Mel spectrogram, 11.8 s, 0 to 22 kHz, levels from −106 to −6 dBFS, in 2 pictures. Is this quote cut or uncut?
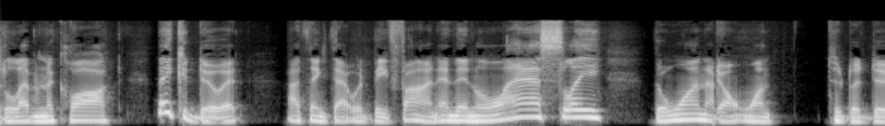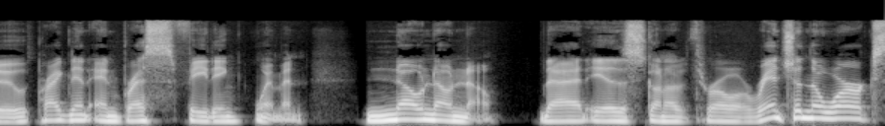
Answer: cut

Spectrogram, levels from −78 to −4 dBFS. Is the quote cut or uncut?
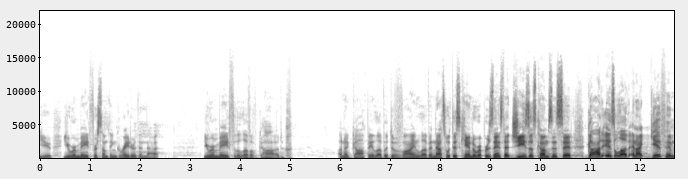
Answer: uncut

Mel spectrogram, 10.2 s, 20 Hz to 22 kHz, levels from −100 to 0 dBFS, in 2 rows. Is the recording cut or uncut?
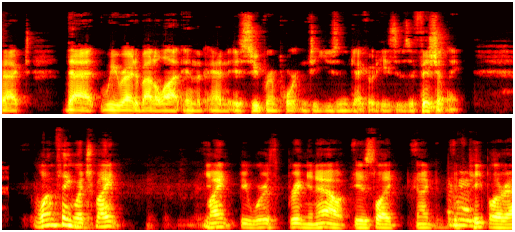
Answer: cut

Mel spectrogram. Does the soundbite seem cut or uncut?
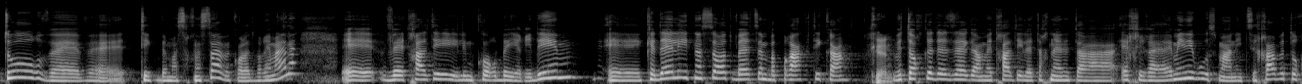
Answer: uncut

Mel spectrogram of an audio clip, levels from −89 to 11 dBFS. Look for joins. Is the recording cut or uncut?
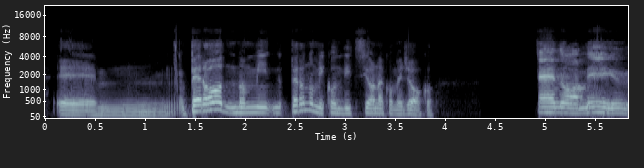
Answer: uncut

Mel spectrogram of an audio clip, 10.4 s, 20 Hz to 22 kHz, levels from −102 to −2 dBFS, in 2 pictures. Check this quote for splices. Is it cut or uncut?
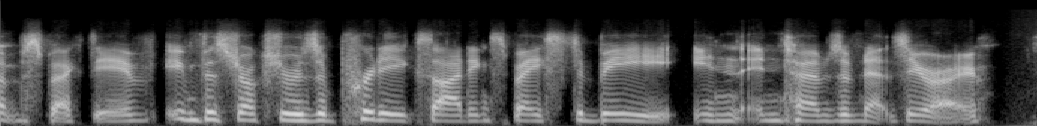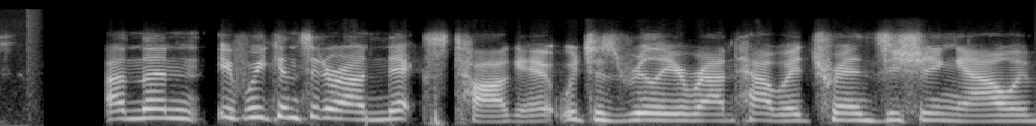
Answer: uncut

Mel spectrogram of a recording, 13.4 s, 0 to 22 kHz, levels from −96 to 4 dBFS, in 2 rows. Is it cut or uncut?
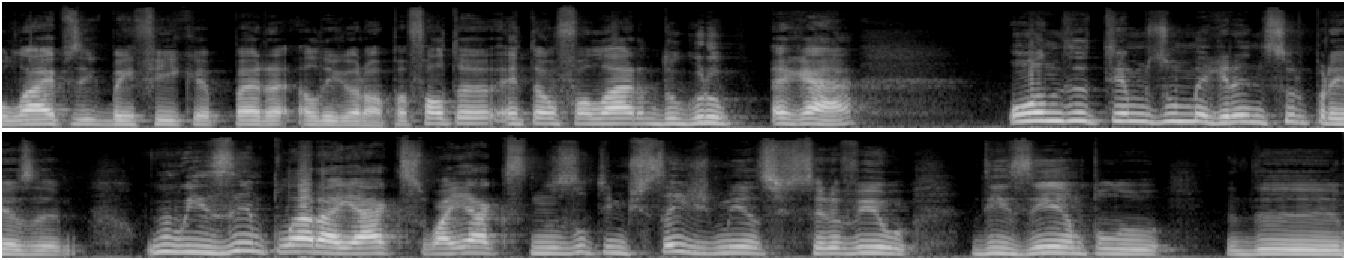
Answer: uncut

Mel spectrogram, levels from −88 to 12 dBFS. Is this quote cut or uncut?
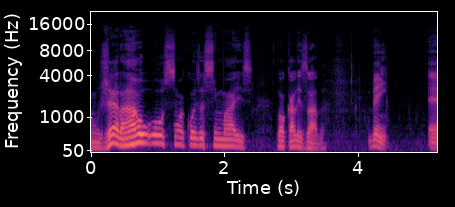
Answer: cut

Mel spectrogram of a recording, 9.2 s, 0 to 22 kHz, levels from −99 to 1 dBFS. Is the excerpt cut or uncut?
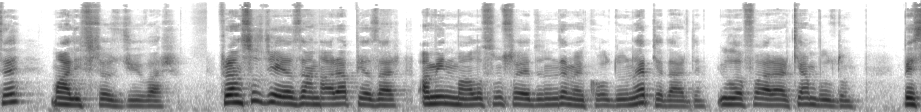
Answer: cut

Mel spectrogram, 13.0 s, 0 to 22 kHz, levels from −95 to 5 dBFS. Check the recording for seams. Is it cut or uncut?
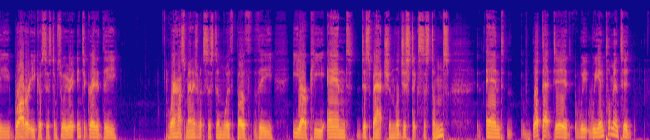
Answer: uncut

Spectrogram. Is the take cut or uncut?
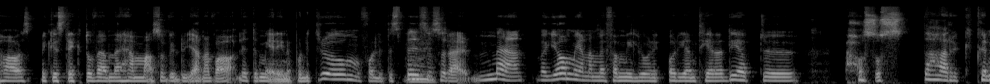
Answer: uncut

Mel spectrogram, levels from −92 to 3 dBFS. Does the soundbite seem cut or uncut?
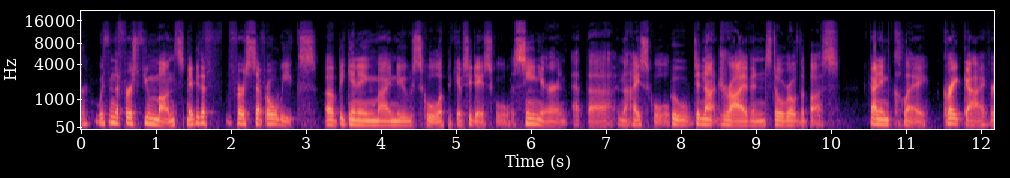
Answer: uncut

